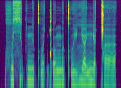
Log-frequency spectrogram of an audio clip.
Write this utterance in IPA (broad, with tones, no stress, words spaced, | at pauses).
xʷɘ˧sʲu˧kʷ ni˧kʷʼɐ˧ǃʼo˧ŋʷi˧ kʷʼi˨˩˦ʎɐ˨˩˦ ɲɐ˨˩˦ǁɐ˨˩˦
